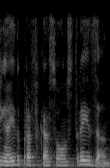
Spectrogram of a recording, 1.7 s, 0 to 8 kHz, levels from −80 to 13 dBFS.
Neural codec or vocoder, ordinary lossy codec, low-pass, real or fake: none; none; 7.2 kHz; real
